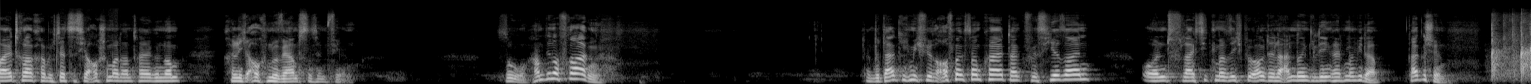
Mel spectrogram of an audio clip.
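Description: A man speaks into a microphone over loudspeakers in a hall, explaining calmly.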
